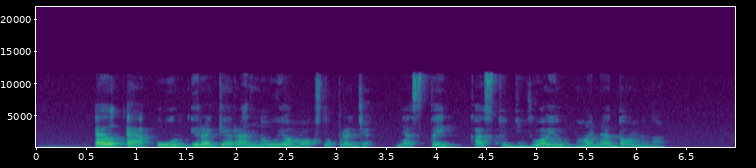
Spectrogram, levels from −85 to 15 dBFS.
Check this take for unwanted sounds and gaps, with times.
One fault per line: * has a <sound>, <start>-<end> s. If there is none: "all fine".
all fine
